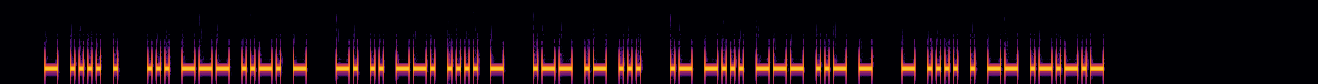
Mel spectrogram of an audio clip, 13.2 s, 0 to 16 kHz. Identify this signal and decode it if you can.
Morse code, heard as a keyed tone, about 28 wpm, 700 Hz. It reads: THE SOFT NIGHT WAS ABOUT THEM.
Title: Sentences from Top 1500 Words 28wpm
